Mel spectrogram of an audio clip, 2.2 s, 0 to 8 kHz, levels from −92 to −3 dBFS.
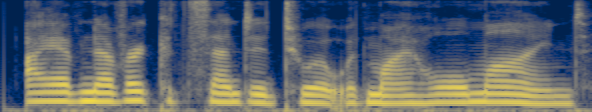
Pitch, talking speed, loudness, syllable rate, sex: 175 Hz, 270 wpm, -16 LUFS, 6.8 syllables/s, female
